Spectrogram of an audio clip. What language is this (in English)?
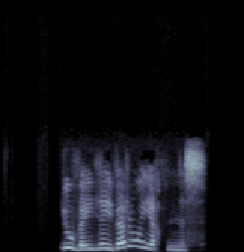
Kabyle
